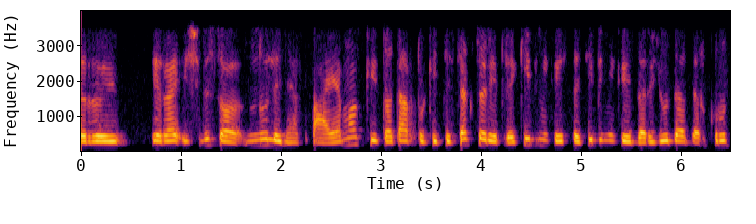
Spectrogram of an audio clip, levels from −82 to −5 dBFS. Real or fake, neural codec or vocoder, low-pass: real; none; 3.6 kHz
